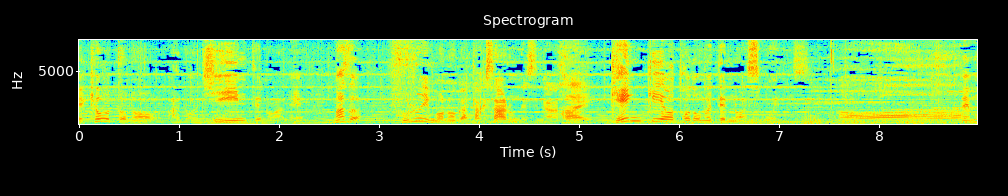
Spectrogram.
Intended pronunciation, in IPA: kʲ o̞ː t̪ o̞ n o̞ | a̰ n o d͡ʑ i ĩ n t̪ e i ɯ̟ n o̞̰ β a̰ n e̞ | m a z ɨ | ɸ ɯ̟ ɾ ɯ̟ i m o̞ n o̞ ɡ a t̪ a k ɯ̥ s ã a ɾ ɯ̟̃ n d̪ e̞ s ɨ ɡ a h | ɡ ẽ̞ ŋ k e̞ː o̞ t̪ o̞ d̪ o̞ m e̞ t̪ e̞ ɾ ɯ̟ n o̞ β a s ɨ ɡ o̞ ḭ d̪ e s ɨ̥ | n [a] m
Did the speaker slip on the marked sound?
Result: yes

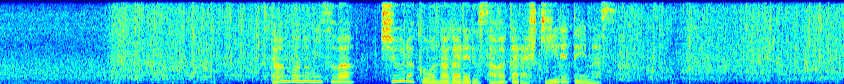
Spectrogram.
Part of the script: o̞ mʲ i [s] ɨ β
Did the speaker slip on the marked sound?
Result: yes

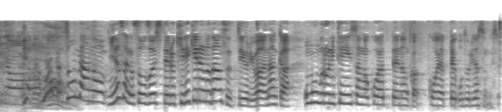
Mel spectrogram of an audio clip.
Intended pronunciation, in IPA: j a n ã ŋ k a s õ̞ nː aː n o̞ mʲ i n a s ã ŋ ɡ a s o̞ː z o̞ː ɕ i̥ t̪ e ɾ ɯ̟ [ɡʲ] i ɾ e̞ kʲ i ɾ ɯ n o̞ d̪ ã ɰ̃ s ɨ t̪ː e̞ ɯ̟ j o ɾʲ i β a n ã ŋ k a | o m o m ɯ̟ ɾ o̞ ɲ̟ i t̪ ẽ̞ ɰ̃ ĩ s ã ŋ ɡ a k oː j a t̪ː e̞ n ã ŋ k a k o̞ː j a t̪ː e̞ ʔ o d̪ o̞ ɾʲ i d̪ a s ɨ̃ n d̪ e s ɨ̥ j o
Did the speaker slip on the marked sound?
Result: yes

